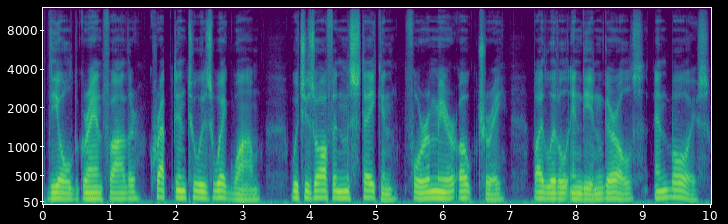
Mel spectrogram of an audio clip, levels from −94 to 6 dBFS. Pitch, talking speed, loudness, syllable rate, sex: 105 Hz, 130 wpm, -15 LUFS, 3.7 syllables/s, male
